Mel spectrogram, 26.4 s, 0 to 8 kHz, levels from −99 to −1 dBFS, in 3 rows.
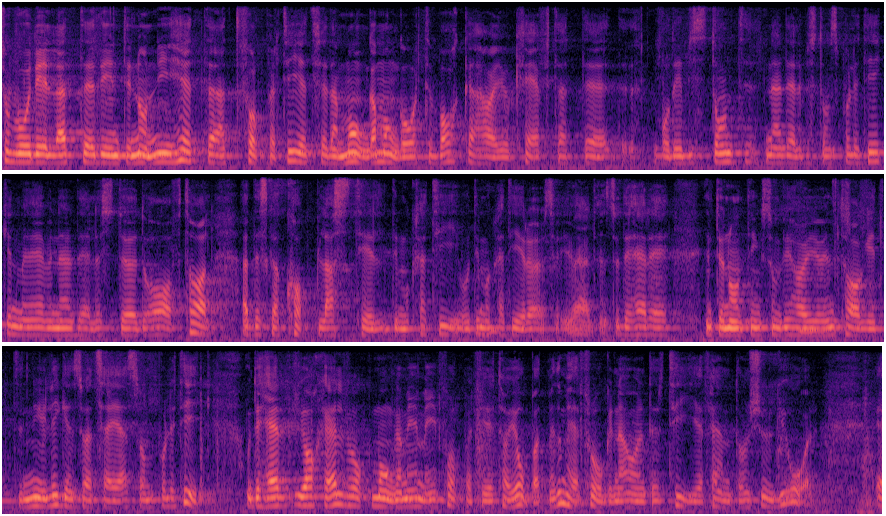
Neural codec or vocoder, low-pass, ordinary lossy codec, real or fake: none; 7.2 kHz; none; real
